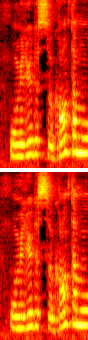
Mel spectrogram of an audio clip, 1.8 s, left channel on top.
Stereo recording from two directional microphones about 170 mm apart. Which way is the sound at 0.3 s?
25° left (ahead or behind).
